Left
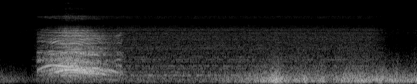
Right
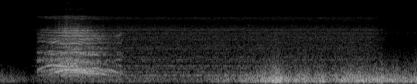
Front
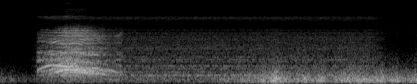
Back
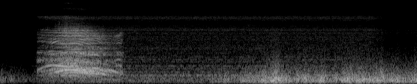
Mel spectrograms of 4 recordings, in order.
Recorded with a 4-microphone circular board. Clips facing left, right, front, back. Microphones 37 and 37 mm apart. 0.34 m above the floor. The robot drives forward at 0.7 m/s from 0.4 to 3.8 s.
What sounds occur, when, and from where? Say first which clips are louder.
0.4 s a shout: left 7 dB, front 3 dB; 40° left; by 1.2 s 120° left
